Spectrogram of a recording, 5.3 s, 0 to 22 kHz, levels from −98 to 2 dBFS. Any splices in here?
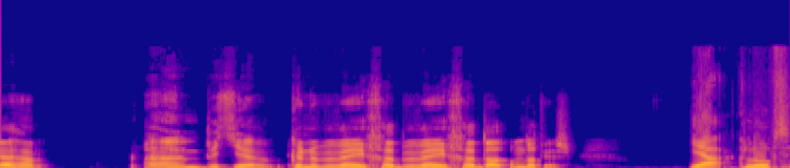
yes; 3 cuts; at 1.9 s, 2.7 s, 3.6 s

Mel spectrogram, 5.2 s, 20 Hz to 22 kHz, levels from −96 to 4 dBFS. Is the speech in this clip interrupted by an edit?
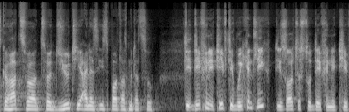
no; 0 cuts

